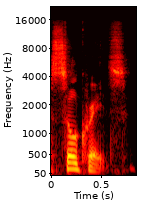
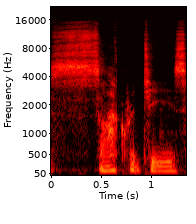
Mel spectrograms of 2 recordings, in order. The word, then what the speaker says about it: Socrates: something by Socrates but he was mispronouncing he's calling a Socrates and uh nobody really giggled but Quincy didn't want him to be embarrassed so on a break break he would put his armor on Michael he said hey man I just before this gets into your memory bank I just wanted to share with you that the way that we pronounce it is Socrates and he says oh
